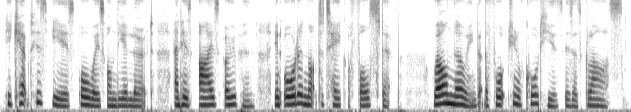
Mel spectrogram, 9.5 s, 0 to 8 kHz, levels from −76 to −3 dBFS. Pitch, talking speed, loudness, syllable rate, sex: 190 Hz, 190 wpm, -21 LUFS, 5.0 syllables/s, female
